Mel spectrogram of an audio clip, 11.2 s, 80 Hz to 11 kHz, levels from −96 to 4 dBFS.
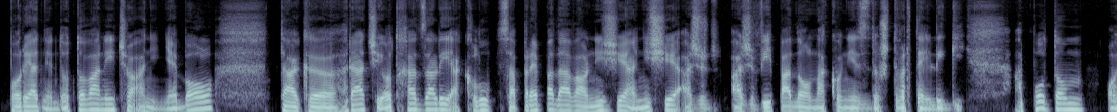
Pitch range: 85-105 Hz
